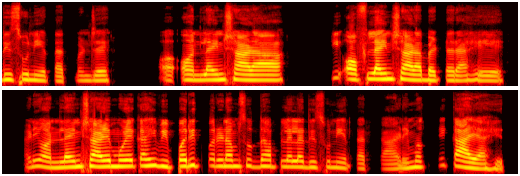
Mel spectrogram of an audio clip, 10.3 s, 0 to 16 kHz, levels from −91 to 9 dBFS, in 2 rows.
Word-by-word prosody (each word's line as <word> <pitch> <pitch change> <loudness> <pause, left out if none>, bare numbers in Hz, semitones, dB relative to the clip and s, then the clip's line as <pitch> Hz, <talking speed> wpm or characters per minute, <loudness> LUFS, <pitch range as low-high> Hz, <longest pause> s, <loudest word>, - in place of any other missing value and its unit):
दिसून 205 -1 -2
येतात? 170 -3 -6
म्हणजे 175 +1 -6 0.5
अ 180 - -7 0.2
ऑनलाइन 200 +1 0
शाळा 195 -2 +4 0.5
की 265 - -10
ऑफलाइन 225 +2 +4
शाळा 210 -4 +4
बेटर 180 -1 -2
आहे 175 -1 -4 0.4
आणि 240 +5 -7
ऑनलाइन 220 +1 +1
शाळेमुळे 245 0 +4
काही 270 +1 +1
विपरीत 255 +2 +1
परिणाम 255 -2 -1
सुद्धा 255 -1 -5
आपल्याला 230 -1 -3
दिसून 215 0 -8
येतात 185 -3 -9
का? 165 -1 -20
आणि 165 +3 -7
मग 225 +2 -2 0.2
ते 285 - -16
काय 215 -7 +4
आहेत? 170 -1 -4
210 Hz, 155 wpm, -22 LUFS, 185-240 Hz, 0.5 s, शाळा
